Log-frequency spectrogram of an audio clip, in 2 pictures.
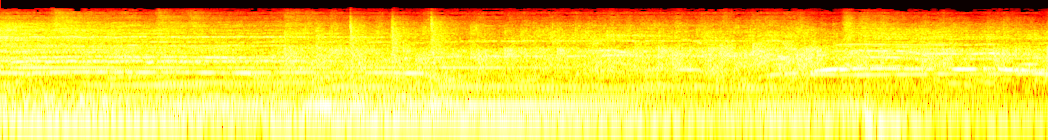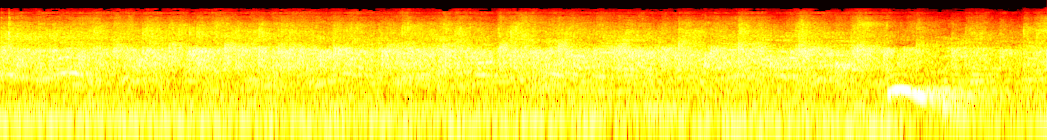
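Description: A live band with fiddle, electric guitar, bass and drums plays the closing notes of a song, which stops about four seconds in. Applause and crowd voices follow in the bar.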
